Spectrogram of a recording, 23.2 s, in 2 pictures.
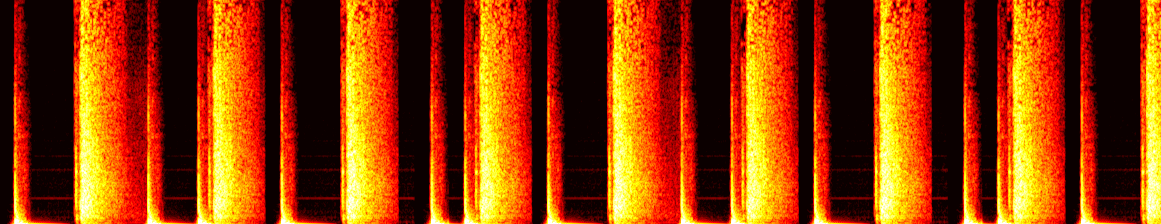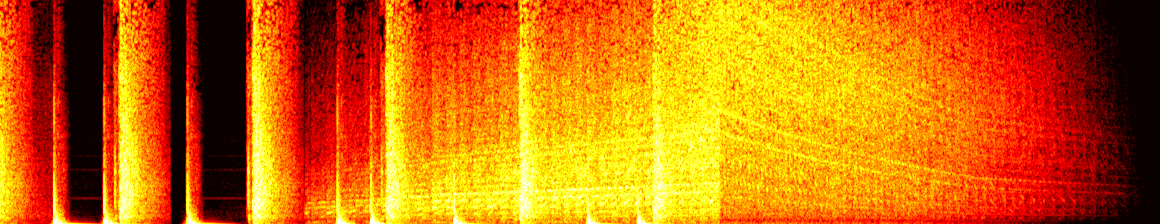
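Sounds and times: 
percussion: 0:00.1 - 0:22.2
sound effects: 0:14.6 - 0:22.5.

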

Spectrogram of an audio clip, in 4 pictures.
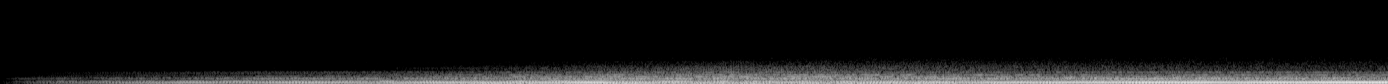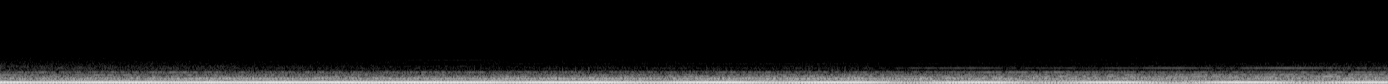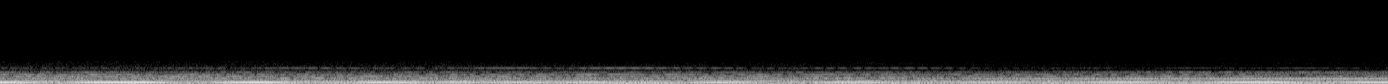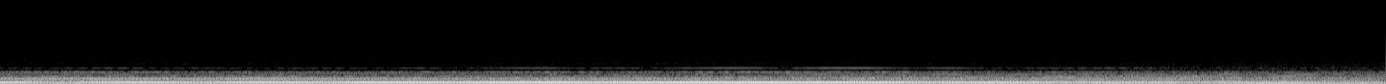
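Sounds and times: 
drone: 0:01.6 - 0:55.5.

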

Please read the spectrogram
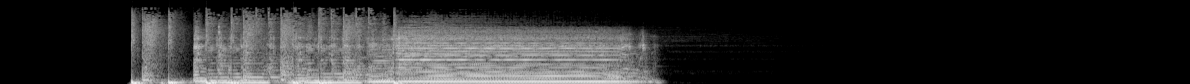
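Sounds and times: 
guitar power chords: 0:01.9 - 0:06.7.

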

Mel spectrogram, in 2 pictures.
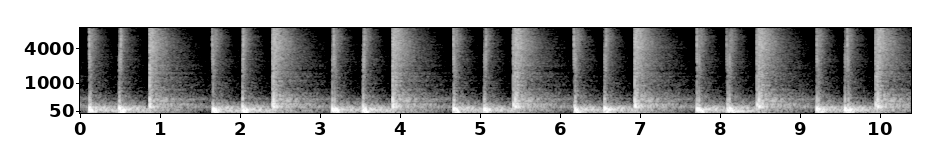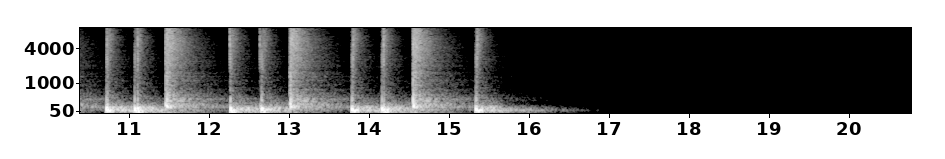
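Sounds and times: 
drums: 0:00.0 - 0:16.5.

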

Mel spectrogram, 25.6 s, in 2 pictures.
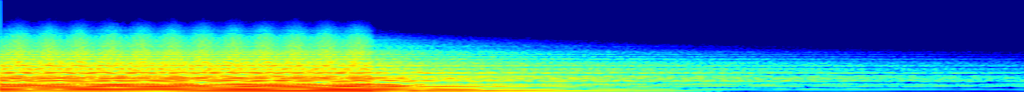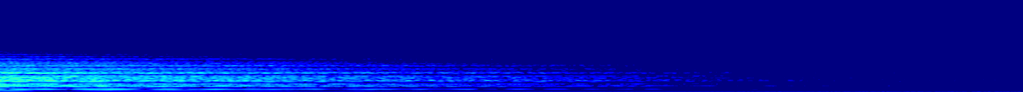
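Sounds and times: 
synth chords: 0:00.0 - 0:08.7.

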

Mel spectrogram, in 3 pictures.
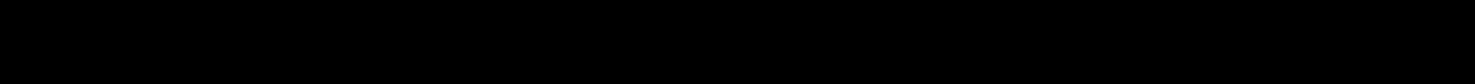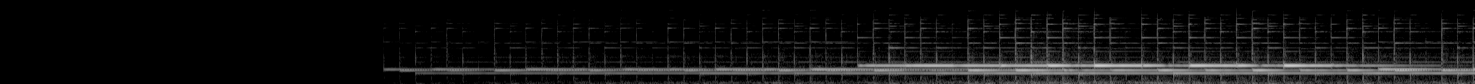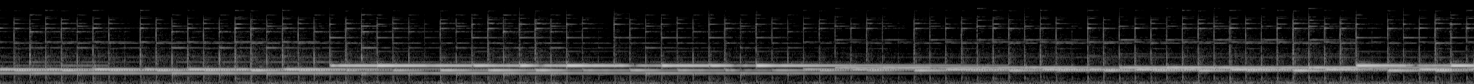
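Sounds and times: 
vibraphone: 0:18.6 - 0:44.2.

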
